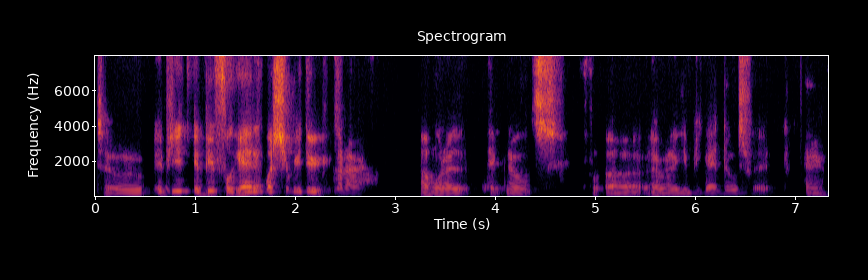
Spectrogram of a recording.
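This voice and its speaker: A man talks at a fairly quick pace, with big swings in loudness. His speech has long, frequent pauses. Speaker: math instructor. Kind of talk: lecture. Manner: halting, many fillers and restarts.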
